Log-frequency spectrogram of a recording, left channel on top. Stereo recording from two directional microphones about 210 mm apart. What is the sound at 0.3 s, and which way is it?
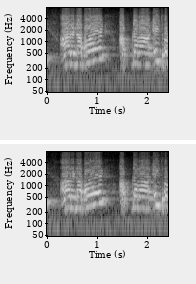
A man's voice, 55° right (ahead or behind).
